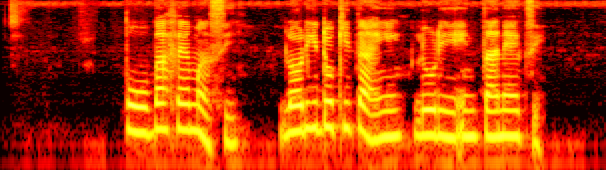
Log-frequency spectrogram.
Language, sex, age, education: Yoruba, female, 15-29, tertiary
